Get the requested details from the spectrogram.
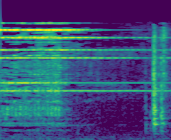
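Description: An old telephone bell rings in two bright, metallic bursts at Ranger headquarters, a call from the Pentagon: a long trilling ring that fades, a short pause, then a second sharp ring starting. No voices are heard.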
